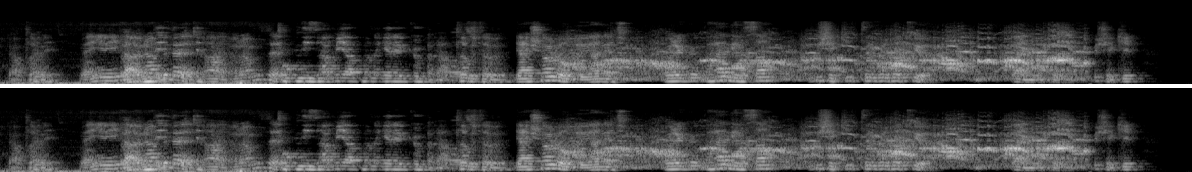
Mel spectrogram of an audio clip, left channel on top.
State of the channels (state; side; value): identical; both; correlation 1.00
